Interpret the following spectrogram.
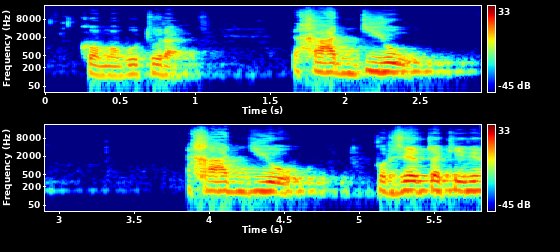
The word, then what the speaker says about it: radio: se pronuncien o no, la sílaba tónica es la que voy a pronunciar al final, por lo tanto decimos radio, radio.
